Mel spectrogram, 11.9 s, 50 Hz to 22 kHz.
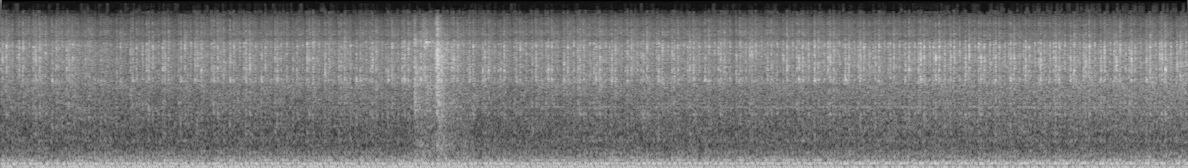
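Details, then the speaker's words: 1968 Chrysler Newport V8 with new headers and a homemade exhaust, driven only about four miles, warming up with headers still smoking. A deep, even, throaty burble with no misses, knocks or ticks: a healthy idle. "up a little bit a let warm up a little bit still got still got a little bit of smoke coming off these new headers I've only driven it like four miles total but uh sounds awesome"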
